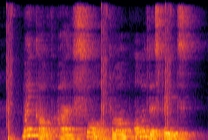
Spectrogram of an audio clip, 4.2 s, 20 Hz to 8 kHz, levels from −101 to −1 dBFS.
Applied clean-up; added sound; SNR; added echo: none; Slam; 13 dB; reverberation time 0.8 s.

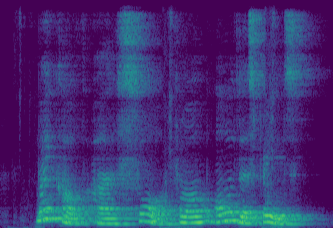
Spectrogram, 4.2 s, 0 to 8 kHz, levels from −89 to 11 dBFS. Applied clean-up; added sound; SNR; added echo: neural separator model SepFormer DNS4.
